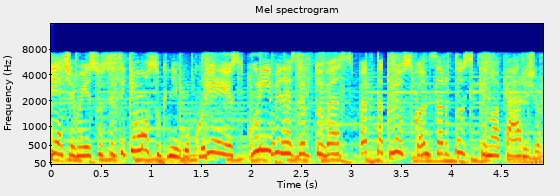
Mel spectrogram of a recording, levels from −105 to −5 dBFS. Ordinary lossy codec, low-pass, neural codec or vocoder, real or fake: MP3, 96 kbps; 7.2 kHz; none; real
